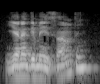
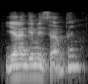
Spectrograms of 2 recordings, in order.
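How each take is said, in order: First: Want to said as yana, quick; contracted. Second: Something said as sumting, rising; contracted. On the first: Teacher modelling the yana contraction. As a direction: rattle off yana give me quickly. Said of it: "contracted as yana". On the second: Teacher repeating the drill with sumting. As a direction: say sumting in yana give me something. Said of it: "We pronounce it as something". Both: Shown as a demonstration.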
